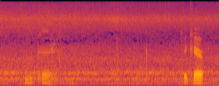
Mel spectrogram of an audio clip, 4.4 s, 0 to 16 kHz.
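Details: Busy honey bees returning pollen to their colony in spring, Caribou, Nova Scotia, Canada, 10 May 2015; a lower, even humming drone with a brief buzzy burst and clicks just before it stops.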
